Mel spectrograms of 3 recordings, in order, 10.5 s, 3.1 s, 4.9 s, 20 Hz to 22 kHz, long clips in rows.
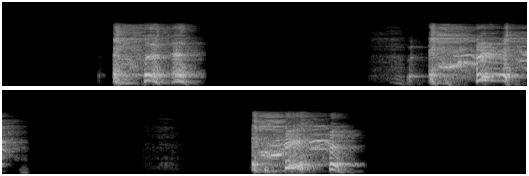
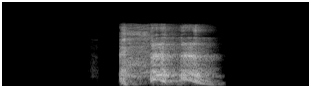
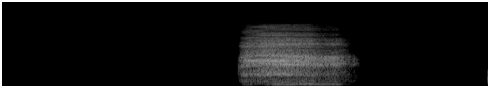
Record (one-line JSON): {"three_cough_length": "10.5 s", "three_cough_amplitude": 21532, "three_cough_signal_mean_std_ratio": 0.41, "cough_length": "3.1 s", "cough_amplitude": 21929, "cough_signal_mean_std_ratio": 0.4, "exhalation_length": "4.9 s", "exhalation_amplitude": 2671, "exhalation_signal_mean_std_ratio": 0.37, "survey_phase": "beta (2021-08-13 to 2022-03-07)", "age": "45-64", "gender": "Male", "wearing_mask": "No", "symptom_cough_any": true, "symptom_runny_or_blocked_nose": true, "symptom_sore_throat": true, "symptom_fatigue": true, "symptom_headache": true, "symptom_onset": "12 days", "smoker_status": "Ex-smoker", "respiratory_condition_asthma": false, "respiratory_condition_other": false, "recruitment_source": "REACT", "submission_delay": "2 days", "covid_test_result": "Negative", "covid_test_method": "RT-qPCR", "influenza_a_test_result": "Negative", "influenza_b_test_result": "Negative"}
